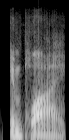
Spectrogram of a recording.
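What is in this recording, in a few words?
"imply", American English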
